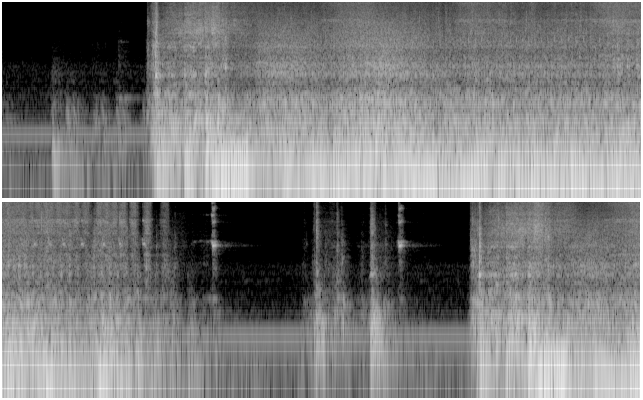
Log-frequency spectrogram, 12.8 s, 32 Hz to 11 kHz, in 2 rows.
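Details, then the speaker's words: 1970s VW Type 2 Camper engine with the brake booster vacuum line plugged to rule out a vacuum leak: it catches and runs unevenly, then sags and dies, restarts and dies again. Won't hold idle; carburetor strip-down planned. "it won't stay running long enough for me to get to the back of the bloody van"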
